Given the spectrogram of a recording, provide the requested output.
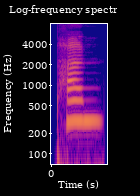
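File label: "pan", Mandarin Chinese syllable, first tone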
